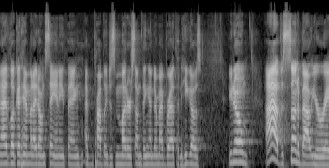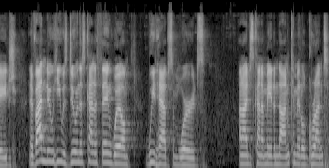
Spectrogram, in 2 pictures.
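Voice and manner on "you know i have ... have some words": plain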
